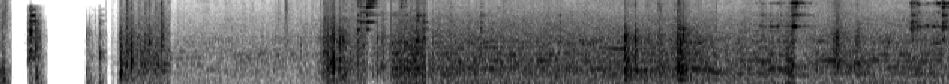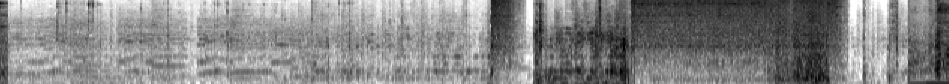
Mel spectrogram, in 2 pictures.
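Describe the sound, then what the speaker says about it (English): Hand tools ratchet and click while a car's horn ring and steering wheel come off, the mechanical clicking coming in bursts with quiet stretches between and a louder rush near the end. "Next, we remove the horn ring and the steering wheel."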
